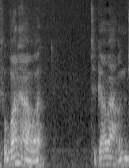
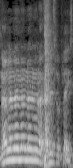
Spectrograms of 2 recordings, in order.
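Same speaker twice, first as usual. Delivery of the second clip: rapid high pleading nos, loud; loud panicked no, no, no; 9 semitones higher, 5 dB louder, much faster than usual. Real, not acted. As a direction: beg her to stop, loud and high. Begging sister not to show.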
